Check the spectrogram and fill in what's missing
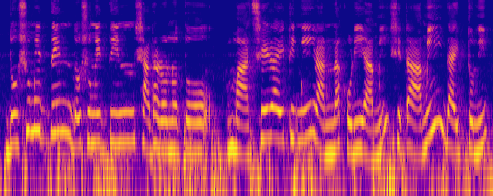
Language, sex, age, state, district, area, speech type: Bengali, female, 60+, West Bengal, Paschim Bardhaman, rural, spontaneous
